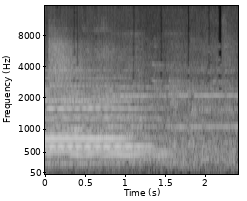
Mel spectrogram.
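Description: Clarinet choir holding a sustained chord that fades away about a second and a half in.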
